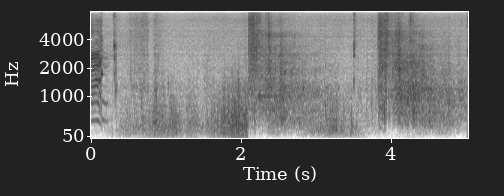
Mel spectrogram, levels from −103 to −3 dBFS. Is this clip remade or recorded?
remade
